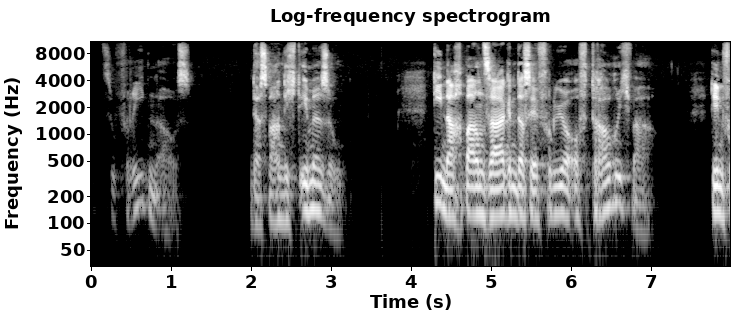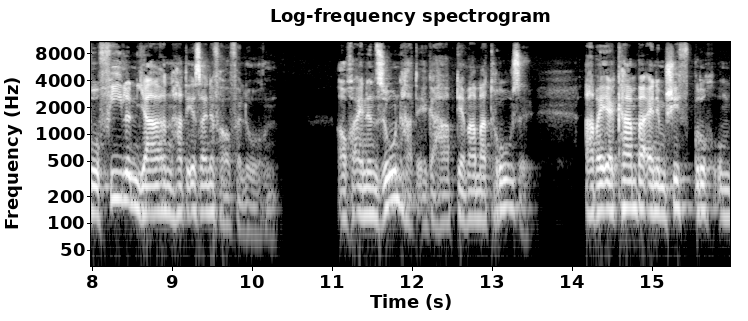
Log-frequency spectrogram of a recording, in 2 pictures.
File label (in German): hoerspiel; vater martin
